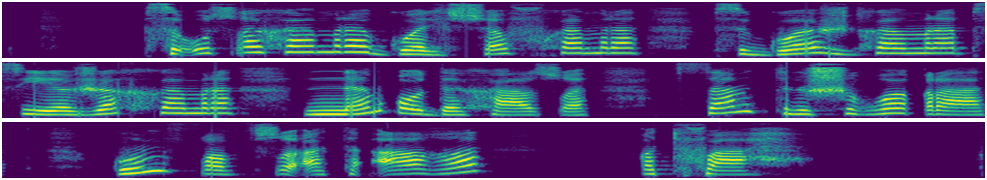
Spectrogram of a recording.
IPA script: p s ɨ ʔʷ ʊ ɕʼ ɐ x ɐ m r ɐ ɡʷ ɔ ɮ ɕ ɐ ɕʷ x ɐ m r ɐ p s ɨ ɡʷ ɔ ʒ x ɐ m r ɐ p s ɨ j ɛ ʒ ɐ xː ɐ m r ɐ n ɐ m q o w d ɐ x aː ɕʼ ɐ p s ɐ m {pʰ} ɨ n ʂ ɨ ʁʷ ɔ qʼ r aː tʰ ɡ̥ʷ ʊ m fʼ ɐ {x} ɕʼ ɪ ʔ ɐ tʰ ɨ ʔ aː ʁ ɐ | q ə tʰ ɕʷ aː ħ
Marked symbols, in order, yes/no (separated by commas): no, no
